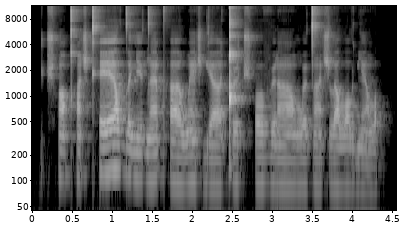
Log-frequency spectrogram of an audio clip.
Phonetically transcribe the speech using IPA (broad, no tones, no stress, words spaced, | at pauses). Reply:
t͡ʃʰõqʰɐ̃ʃkʰeːlˠ dəlʲʉdɛ̃ pʰɐːwẽʃ ɡʲɐːǃʉt͡ʃʰo vʉɾɐ̃ːlˠ wʉtɐ̃ːʃlə lˠolˠɡʲẽlˠ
